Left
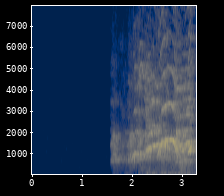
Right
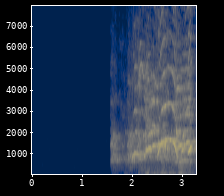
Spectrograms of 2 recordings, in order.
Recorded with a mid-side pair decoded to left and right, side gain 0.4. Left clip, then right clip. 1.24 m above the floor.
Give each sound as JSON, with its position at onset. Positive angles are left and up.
{"t": 1.6, "sound": "a scream", "azimuth_deg": -65, "distance_m": 5.0}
